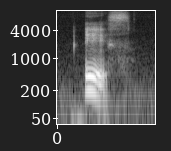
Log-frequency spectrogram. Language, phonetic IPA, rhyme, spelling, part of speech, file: Hungarian, [ˈeːs], -eːs, ész, noun, Hu-ész.ogg
- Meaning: intellect, brains, mind, reason, judgment, intelligence, sanity, remembrance (the content of one's head in a figurative sense)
